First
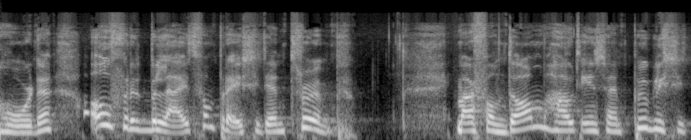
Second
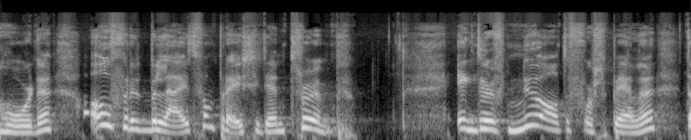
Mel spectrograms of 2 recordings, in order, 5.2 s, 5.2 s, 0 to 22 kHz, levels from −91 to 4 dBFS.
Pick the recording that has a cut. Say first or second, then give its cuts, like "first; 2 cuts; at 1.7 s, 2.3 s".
first; 1 cut; at 3.4 s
